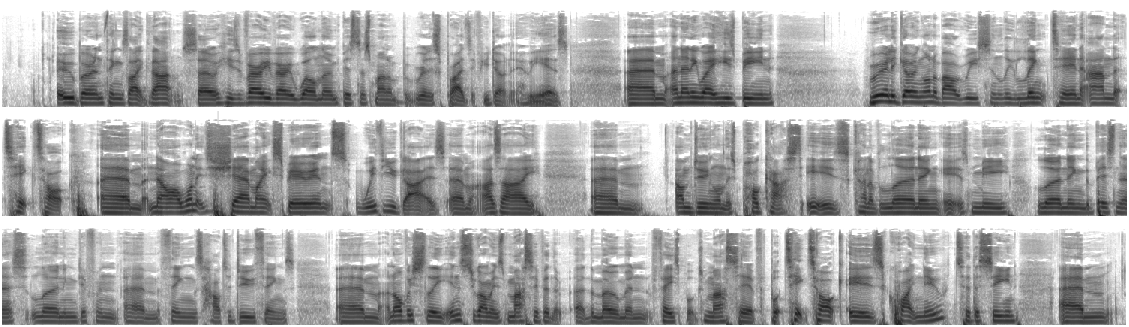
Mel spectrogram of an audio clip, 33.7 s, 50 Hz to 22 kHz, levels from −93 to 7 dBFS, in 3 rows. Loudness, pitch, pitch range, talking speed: -14 LUFS, 150 Hz, 140-155 Hz, 175 wpm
